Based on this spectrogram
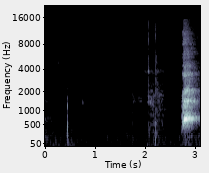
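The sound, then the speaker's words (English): A single loud, sharp dog bark near the end, as a neighbor woman taunts the dogs through a window, preceded by a few faint clicks and taps in otherwise quiet surroundings; no one speaks. “This our neighbor's home, this lady, she taunts the dogs through the window because she thinks like she's connecting with them or something.”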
